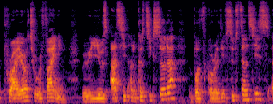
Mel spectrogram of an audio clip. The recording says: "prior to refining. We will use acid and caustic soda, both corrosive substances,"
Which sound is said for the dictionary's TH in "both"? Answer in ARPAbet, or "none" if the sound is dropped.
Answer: TH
